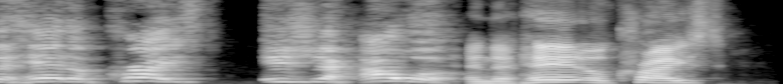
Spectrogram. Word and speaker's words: Yahweh: there was only consonants y h w h and in its pronunciation in the lash is yahweh so when we refer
